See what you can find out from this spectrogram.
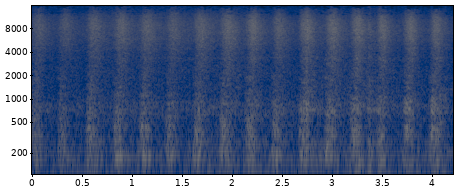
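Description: A steam train chugs along with a steady, rhythmic clatter, about three beats per second, over a constant bright hiss of steam. No voices.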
